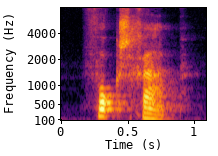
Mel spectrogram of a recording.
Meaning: a breeding sheep, a sheep used for breeding
- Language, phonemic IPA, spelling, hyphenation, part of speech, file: Dutch, /ˈfɔk.sxaːp/, fokschaap, fok‧schaap, noun, Nl-fokschaap.ogg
